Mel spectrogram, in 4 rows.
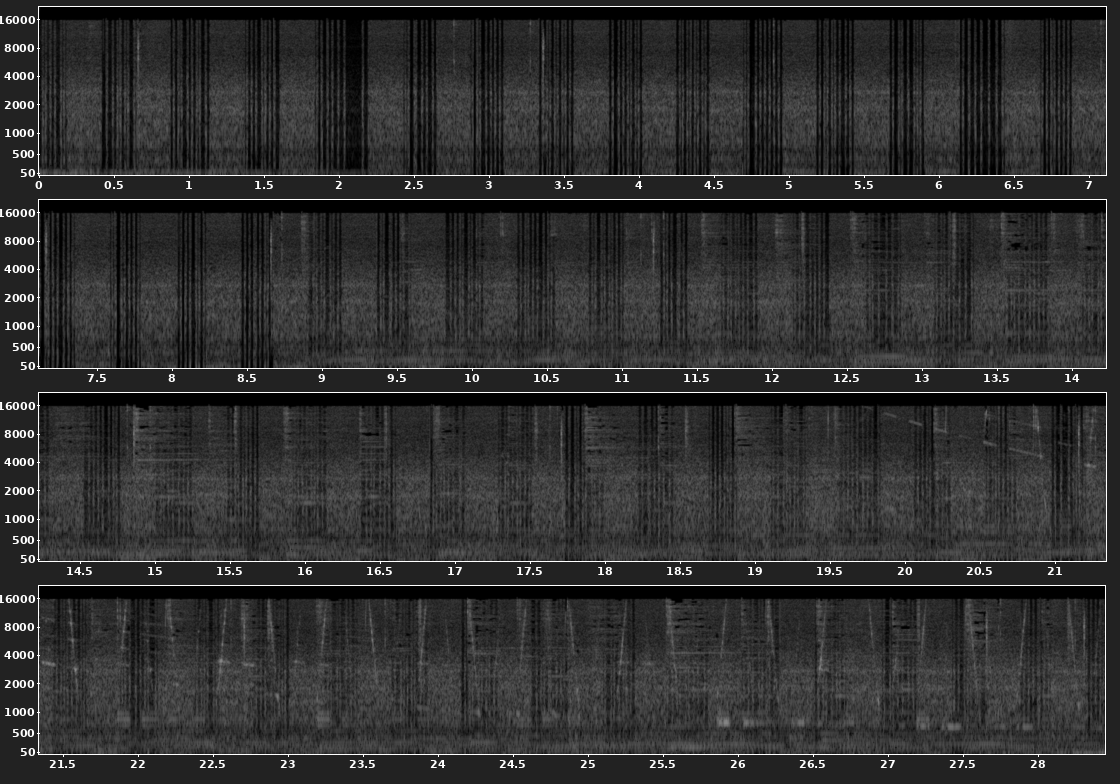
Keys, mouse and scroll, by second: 3.0 click, 5.0 click, 7.6 click, 9.0 click, 11.5 click, 15.2 click, 18.6 click, 21.5 click, 23.9 click, 28.0 click.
